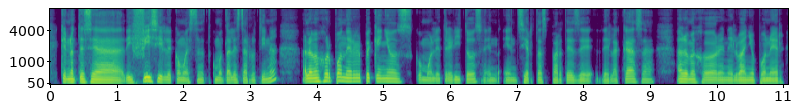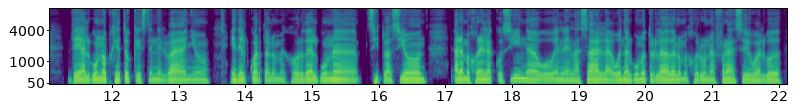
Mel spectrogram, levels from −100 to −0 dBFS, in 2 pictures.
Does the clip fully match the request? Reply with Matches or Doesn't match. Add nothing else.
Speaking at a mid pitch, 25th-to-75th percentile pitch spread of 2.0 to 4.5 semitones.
Doesn't match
